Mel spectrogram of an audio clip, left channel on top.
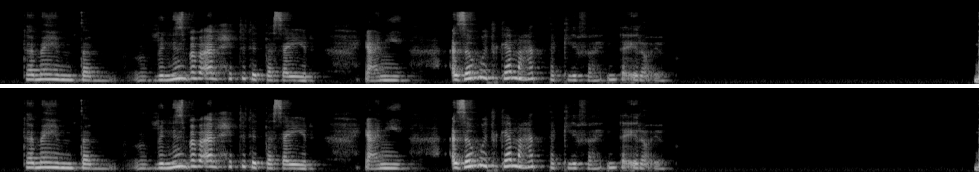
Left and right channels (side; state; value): both; normal; correlation 0.97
